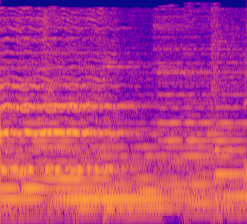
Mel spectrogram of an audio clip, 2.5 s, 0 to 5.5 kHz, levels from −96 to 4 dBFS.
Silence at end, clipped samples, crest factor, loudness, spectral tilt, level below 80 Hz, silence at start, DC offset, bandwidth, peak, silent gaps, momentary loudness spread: 0 s; under 0.1%; 14 dB; -21 LUFS; -8.5 dB/octave; -46 dBFS; 0 s; under 0.1%; 5.4 kHz; -8 dBFS; none; 9 LU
